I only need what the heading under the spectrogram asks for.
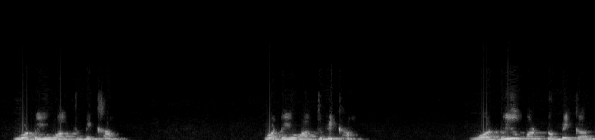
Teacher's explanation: Become is marked with a falling tone.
